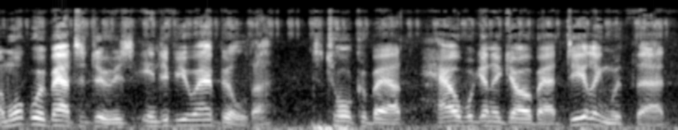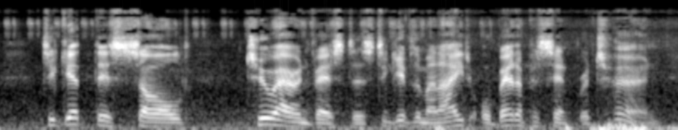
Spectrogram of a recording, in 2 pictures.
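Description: Lively intonation and vocal fry run through very fast speech. Light background noise sits behind it. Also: man. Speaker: presenter. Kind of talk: presentation to camera. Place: street.

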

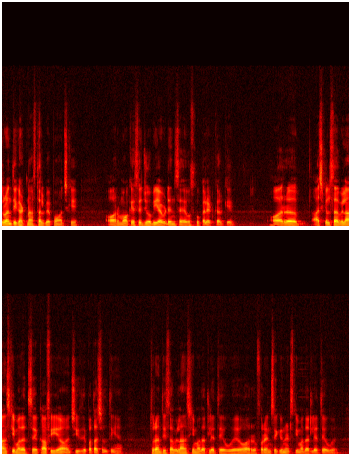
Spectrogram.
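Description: At a fairly slow pace, a man speaks in a medium pitch with monotone, flat intonation. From India, Kanpur, Uttar Pradesh; Uttar Pradesh, India. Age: 20s. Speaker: police officer. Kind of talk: interview. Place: office. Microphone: handheld.

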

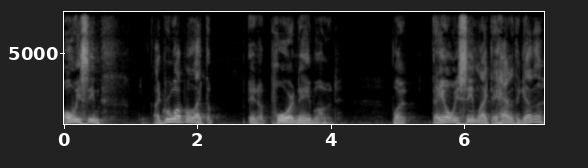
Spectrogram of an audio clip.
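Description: A man with a New York accent talks at a moderate pace in a fairly high pitch, with ordinary pitch variation and long, frequent pauses. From Staten Island, New York City. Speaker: person in addiction recovery. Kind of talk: personal recovery story in interview.

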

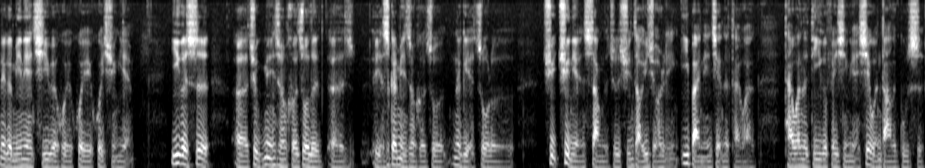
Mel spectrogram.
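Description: A man's fairly low voice with ordinary pitch variation, a dark, mellow tone and a moderate pace. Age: 50s. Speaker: film producer; guest. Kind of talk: radio interview. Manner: halting. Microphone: lapel.

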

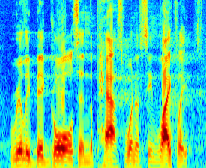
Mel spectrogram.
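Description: At a very fast pace, a man with a fairly low pitch speaks in a dark, mellow tone with fairly even intonation. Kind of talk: public speech. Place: hall. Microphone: handheld.

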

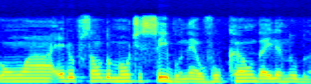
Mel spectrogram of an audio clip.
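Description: Moderate pace from a man with a fairly high voice. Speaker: YouTuber. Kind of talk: casual video explainer. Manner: hesitant, filler-heavy; reading from script at times.

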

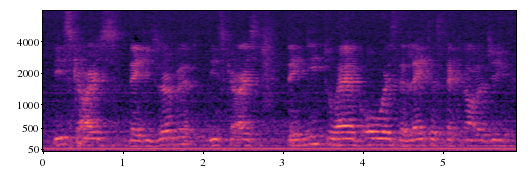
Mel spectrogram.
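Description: A man's monotone, flat delivery at a moderate pace, with noticeable background noise and audible room echo. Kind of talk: corporate presentation. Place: stage.

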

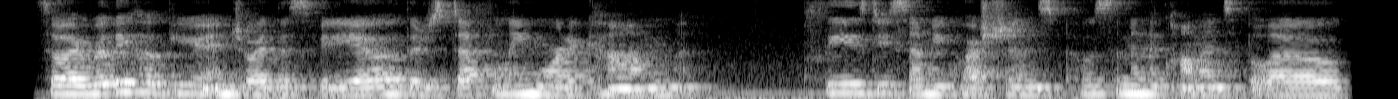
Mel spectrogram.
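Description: Light background noise and audible room echo accompany a woman talking at a fairly quick pace, her fairly low voice held to fairly even intonation. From Bermuda. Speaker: yoga teacher and relocation author; yoga teacher. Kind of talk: video tutorial; casual vlog chat. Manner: casual with frequent fillers. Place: home room. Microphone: camera far.

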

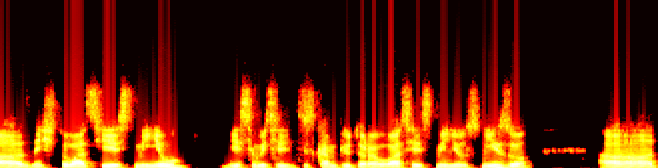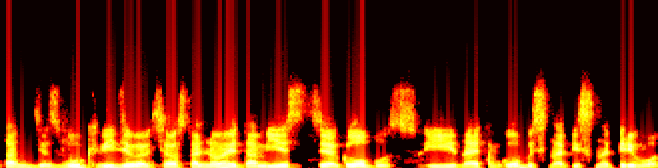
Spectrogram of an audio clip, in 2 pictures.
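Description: Against a quiet background, the speech runs very fast with fairly even intonation. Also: man, medium pitch for a man, dry sound with no echo. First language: Russian. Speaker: webinar host and moderator; webinar host, moderator. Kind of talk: webinar moderation. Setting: video call. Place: home room. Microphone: video call.

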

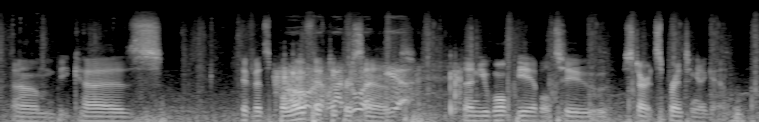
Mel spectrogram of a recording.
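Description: Noticeable background noise behind a man at medium pitch, very slow in pace, his intonation fairly even. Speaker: gamer / game tutorial commentator. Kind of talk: casual gaming chat, tips. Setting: online voice chat while gaming.

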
